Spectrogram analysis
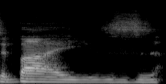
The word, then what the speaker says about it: advise: But the accent is on the final syllable. It's never on the first syllable, ever.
